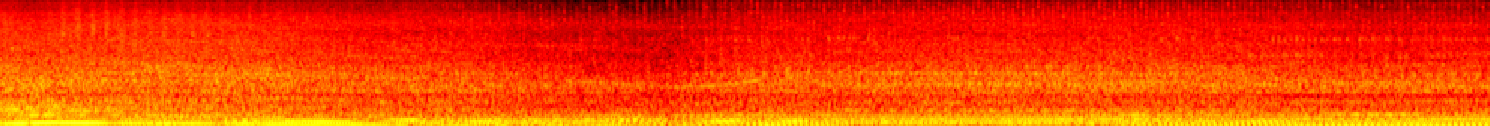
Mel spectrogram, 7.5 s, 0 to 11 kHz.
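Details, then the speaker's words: Nissan S15 SR20 with Garrett T28 turbo after turbo gasket replacement and plate locks, fixing exhaust/boost leak: strong even idle rising and falling smoothly with revs, no puffing or ticking; healthy. "Finally, no more exhaust leak. So, I'm normal again, chill, quiet."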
